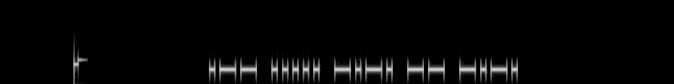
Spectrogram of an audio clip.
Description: Morse code, heard as a keyed tone, about 23 wpm, 700 Hz. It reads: W5CMC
